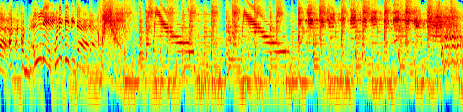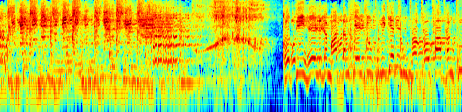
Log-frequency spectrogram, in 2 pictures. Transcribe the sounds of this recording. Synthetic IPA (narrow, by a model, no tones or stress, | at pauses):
ɐʔɐkuɳɐlːeːkuɳit̪id̪ːɐ | kot̪ːiɦeːɭid̪ɐmaːt̪ːɐnkeːɭt̪ukuniɡeːt̪umbɐkoːpaːbʱɐnt̪u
